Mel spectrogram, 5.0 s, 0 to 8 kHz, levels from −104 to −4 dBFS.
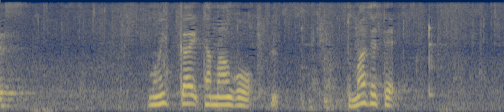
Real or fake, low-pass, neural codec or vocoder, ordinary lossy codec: real; 7.2 kHz; none; none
